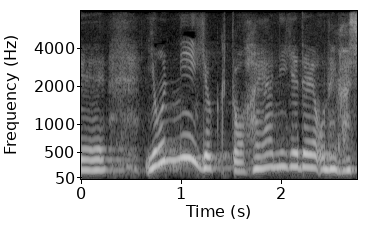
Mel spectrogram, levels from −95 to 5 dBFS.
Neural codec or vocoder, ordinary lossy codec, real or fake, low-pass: none; none; real; none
